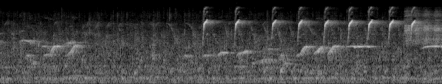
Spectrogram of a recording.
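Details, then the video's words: Siri-siri singing as a tutor recording: quiet mid-pitched whistled slurs give way to a quick series of bright, high downward-flicked notes about three per second. "Masteran Burung Siri-Siri"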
